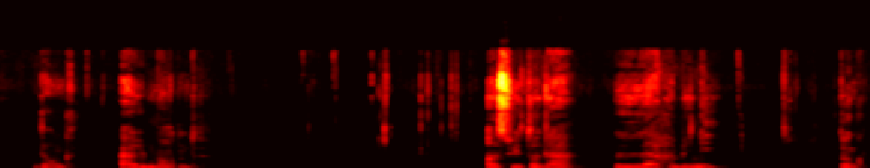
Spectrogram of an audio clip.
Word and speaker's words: allemande: Les femmes, on a allemande, allemande avec le E à la fin, mais on prononce en fait le D. Donc, allemande.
